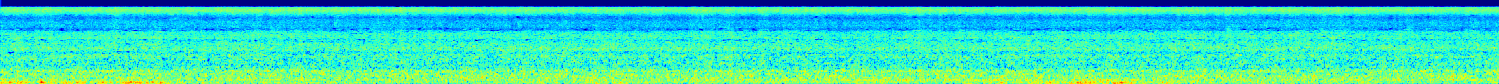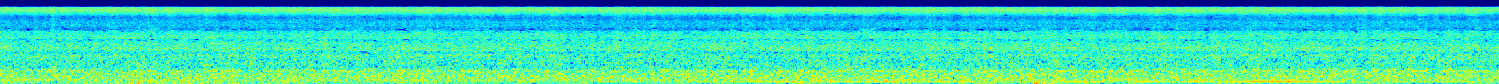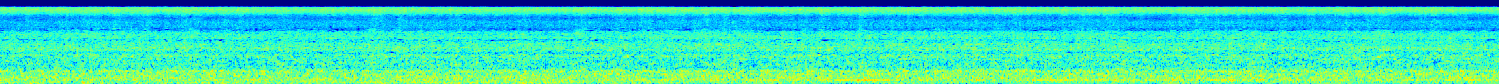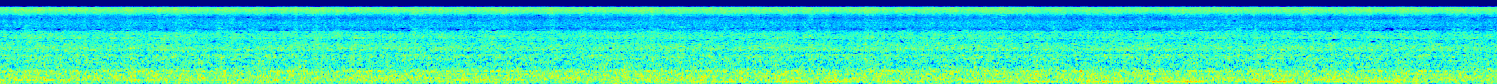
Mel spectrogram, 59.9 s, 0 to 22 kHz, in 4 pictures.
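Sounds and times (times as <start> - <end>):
engine-like machine hum: 0.0 - 59.9.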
